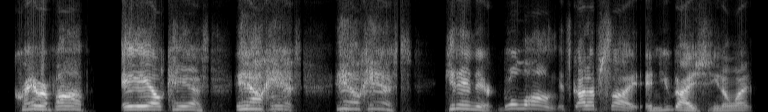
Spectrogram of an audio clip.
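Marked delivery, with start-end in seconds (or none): 0.2-6.5 very high, loud, drawn-out, shrill scream. Retelling calling out a trade to the room: retelling own scream. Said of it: "He screams".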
